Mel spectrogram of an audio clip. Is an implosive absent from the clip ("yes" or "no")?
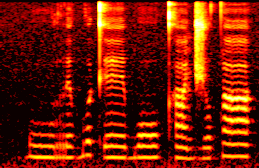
no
